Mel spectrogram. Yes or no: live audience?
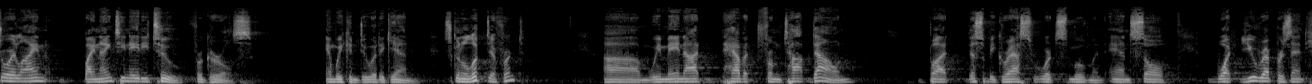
yes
